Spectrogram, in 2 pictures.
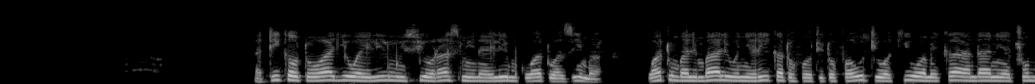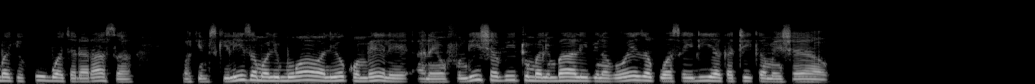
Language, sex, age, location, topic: Swahili, male, 25-35, Dar es Salaam, education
